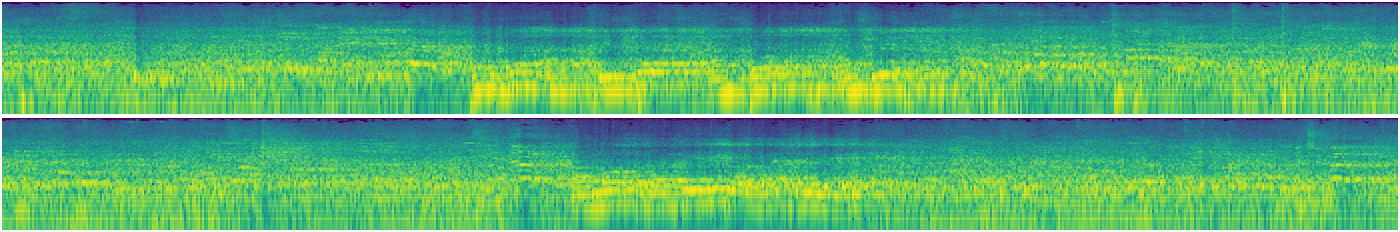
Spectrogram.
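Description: A crowd of spectators murmurs and chatters in a large echoing hall.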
